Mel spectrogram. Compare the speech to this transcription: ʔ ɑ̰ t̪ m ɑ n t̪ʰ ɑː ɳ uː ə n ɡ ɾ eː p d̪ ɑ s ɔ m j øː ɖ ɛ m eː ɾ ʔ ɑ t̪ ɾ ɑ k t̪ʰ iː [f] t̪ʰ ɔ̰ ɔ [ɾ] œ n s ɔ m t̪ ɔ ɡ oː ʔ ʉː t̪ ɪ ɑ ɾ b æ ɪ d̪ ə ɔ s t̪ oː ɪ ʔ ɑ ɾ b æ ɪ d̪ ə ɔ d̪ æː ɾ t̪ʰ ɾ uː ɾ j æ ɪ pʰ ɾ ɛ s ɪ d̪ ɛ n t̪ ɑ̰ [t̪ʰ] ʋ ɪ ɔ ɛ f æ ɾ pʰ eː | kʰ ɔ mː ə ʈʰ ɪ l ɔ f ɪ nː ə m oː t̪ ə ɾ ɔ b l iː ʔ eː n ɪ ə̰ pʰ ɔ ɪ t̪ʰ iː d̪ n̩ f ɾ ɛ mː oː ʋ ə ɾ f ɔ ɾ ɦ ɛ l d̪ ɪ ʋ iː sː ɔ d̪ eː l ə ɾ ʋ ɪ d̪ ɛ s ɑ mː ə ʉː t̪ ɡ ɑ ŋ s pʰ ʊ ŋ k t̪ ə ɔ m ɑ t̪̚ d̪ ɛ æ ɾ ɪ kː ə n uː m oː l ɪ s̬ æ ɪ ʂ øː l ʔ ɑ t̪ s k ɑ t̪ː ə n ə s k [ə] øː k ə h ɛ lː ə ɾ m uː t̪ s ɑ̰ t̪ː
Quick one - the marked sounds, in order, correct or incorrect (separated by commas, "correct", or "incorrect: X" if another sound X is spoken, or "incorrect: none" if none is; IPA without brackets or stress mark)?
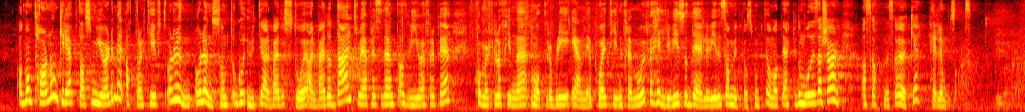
correct, incorrect: l, incorrect: t̪, incorrect: ɑ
